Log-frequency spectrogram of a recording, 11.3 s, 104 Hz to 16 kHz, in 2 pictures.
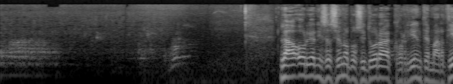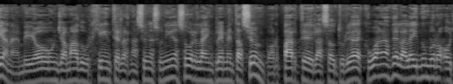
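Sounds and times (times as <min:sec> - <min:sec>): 
drinking water running: 0:00.0 - 0:02.8
speech: 0:03.5 - 0:11.3.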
